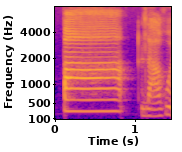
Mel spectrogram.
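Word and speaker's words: 八: 팔로 넘어가 볼게요 여러분 팔을 중국어로는 어떻게 읽었냐 빠라고 읽어요 근데이 밑에 있는이 파는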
